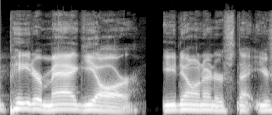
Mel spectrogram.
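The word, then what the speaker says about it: Magyar: The G sound in Majar is a hard G. No, it's not. It's Majar.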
